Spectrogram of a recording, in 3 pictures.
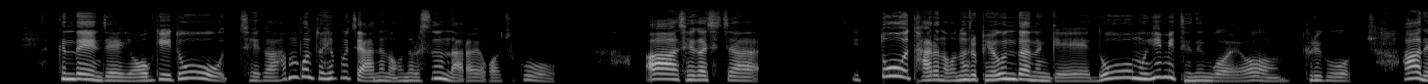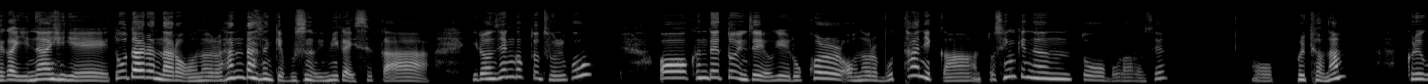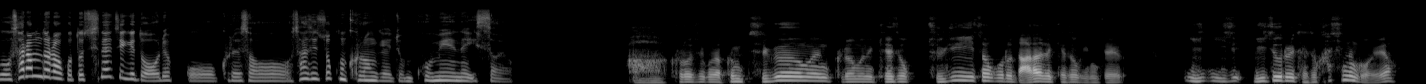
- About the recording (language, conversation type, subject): Korean, advice, 새로운 나라에서 언어 장벽과 문화 차이에 어떻게 잘 적응할 수 있나요?
- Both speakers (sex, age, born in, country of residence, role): female, 45-49, South Korea, Portugal, user; male, 40-44, South Korea, United States, advisor
- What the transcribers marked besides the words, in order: other background noise; tapping; laughing while speaking: "나이에"; laughing while speaking: "한다는"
